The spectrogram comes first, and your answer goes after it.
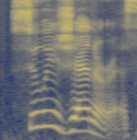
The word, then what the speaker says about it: sui generis: For 11 years, sui generis, and that's how they pronounce it, so I know that's correct.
